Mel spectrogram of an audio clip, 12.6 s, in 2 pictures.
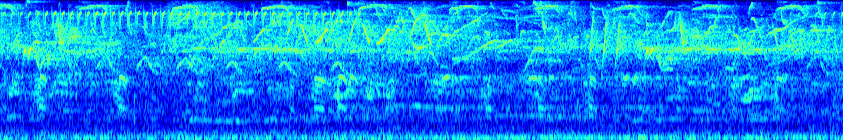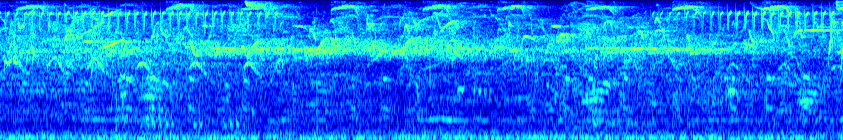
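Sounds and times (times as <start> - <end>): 
birds at dawn: 0.0 - 12.6.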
